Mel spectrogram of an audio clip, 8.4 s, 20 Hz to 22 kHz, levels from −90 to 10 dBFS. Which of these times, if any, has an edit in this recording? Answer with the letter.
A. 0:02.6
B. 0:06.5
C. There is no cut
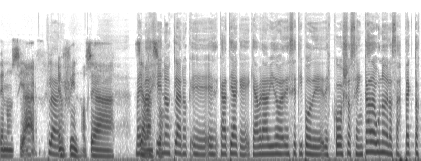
C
